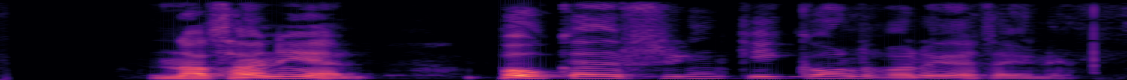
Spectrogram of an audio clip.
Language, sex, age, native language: Icelandic, male, 15, Icelandic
